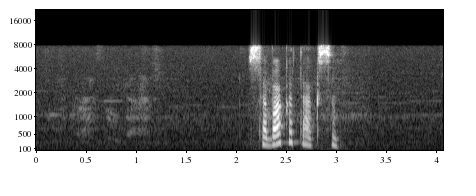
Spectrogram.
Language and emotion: Russian, neutral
